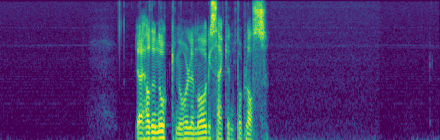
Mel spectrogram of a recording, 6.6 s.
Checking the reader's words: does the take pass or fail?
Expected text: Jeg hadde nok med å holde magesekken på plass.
pass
